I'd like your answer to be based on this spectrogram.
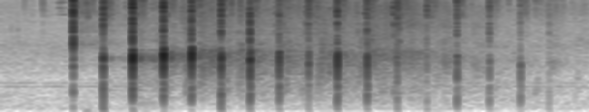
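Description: Sparse audience clapping at a stock exchange listing ceremony for Nureca Ltd, a dozen or so distinct claps in a loose irregular rhythm, fairly quiet and tapering off, with no talk.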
